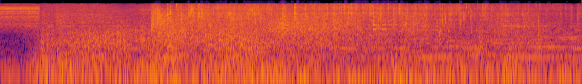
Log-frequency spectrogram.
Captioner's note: explosion booms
